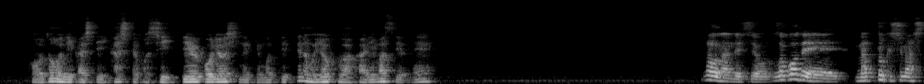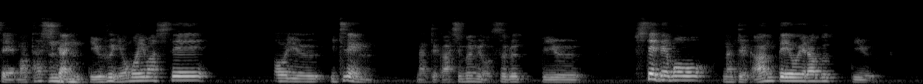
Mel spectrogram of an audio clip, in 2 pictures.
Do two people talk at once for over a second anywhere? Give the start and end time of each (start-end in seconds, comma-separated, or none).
none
